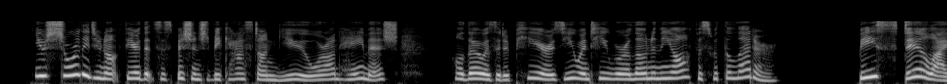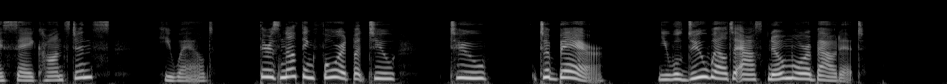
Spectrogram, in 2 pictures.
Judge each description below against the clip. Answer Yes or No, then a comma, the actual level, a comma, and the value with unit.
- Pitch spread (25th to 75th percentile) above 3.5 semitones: Yes, average, 4.6 semitones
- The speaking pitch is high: Yes, very high, 255 Hz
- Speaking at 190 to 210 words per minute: No, average, 180 wpm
